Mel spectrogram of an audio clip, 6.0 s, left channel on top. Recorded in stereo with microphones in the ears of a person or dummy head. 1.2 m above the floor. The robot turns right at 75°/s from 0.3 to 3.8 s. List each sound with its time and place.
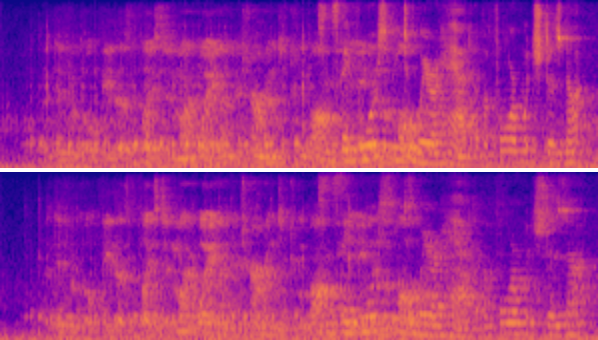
0.4 s a man speaking: 125° left, 6 m; by 4.2 s 20° left, 6 m
3.2 s a woman speaking: 10° left, 1.8 m; by 5.9 s 55° left, 1.8 m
